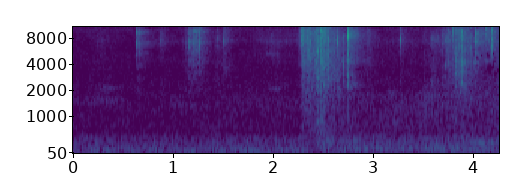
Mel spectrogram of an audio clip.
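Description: Faint handling noise: a few soft clicks and rustles as a set of eye makeup brushes is handled, over a low steady room hum.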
